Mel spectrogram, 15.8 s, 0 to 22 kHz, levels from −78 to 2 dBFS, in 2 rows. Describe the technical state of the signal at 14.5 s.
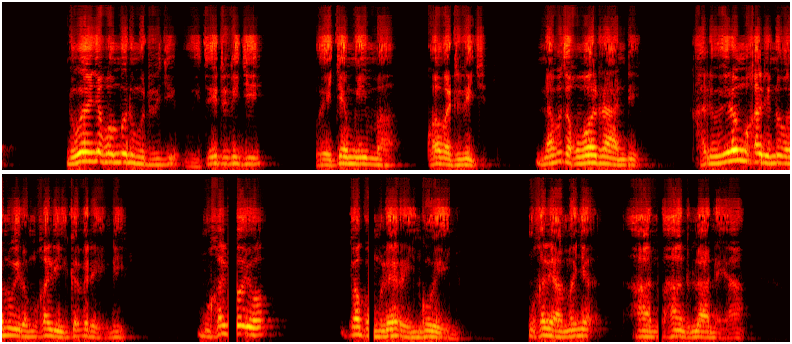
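At 14.45 s the speech drops out abruptly into a short hole of dead quiet lasting about 42 ms, until 14.49 s. This is a block of digital silence: a run of samples was replaced by zeros, typically because the output buffer was not filled in time. The speech jumps straight to zero and back, with no fade.

Around the same moment, the speech also has the smeared, watery coarseness of heavy data reduction, even though the file is an MP3 at a high bitrate. This is most likely low-bitrate audio saved at a high bitrate. The sound points to an earlier pass through a very low-bitrate codec, on the order of Opus at 16 kbit/s, whose artefacts the later high-bitrate MP3 encoding preserved but could not repair. There is no content above 20.2 kHz.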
